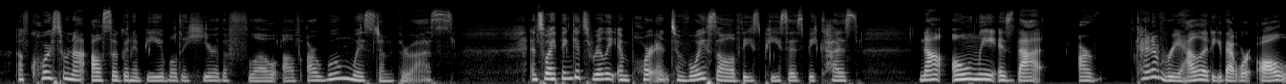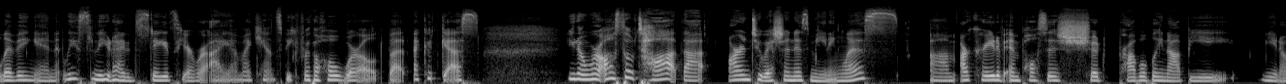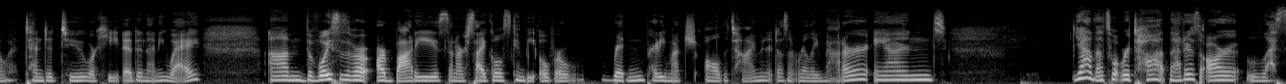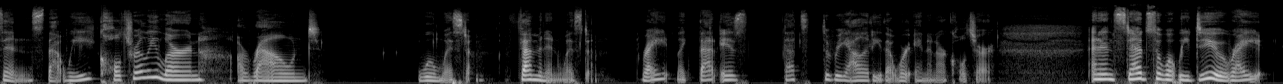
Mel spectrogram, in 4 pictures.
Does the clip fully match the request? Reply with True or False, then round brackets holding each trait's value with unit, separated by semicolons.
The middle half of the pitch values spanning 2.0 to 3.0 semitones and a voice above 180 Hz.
False (4.0 semitones; 190 Hz)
